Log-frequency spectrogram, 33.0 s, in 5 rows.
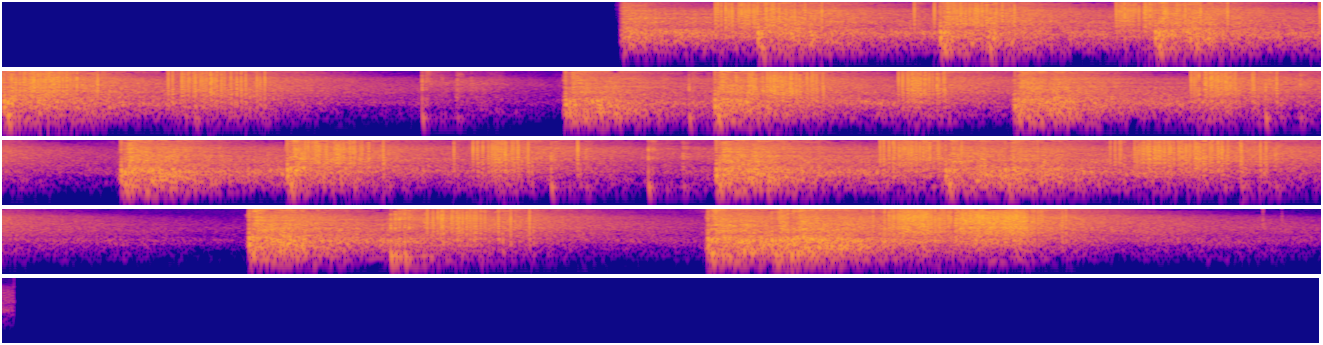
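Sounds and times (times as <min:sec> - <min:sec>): fireworks cake shots and bursts: 0:03.1 - 0:26.5.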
